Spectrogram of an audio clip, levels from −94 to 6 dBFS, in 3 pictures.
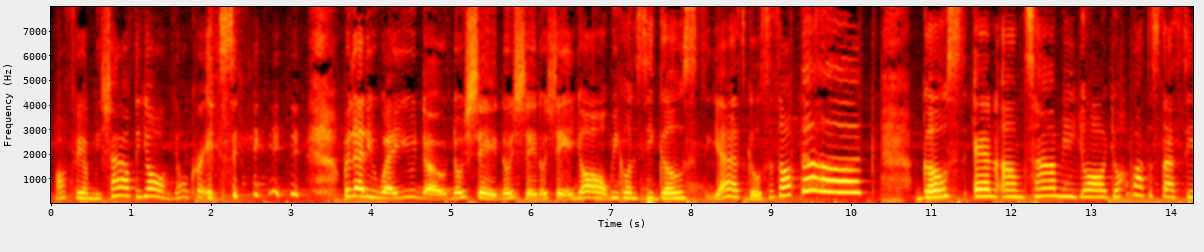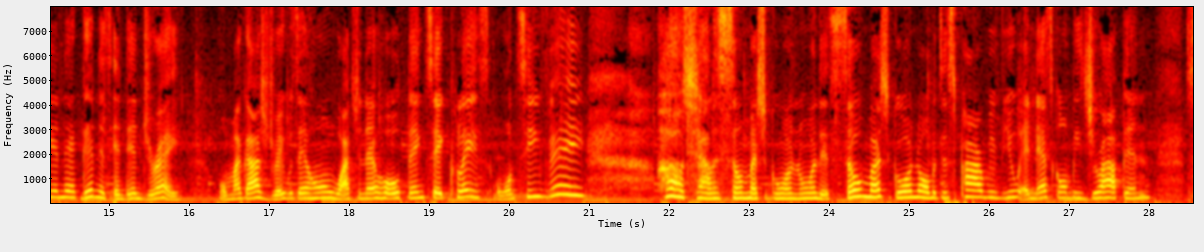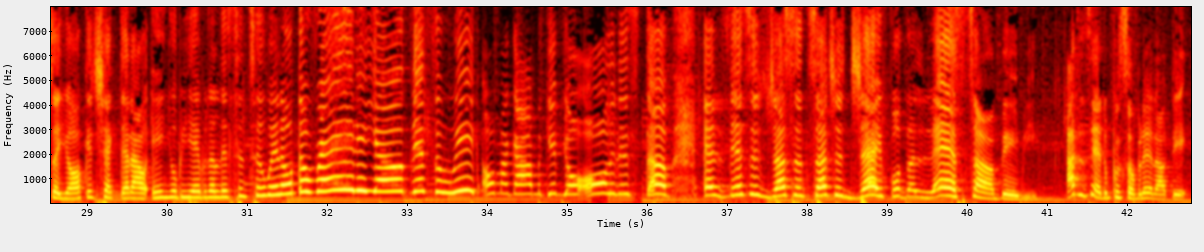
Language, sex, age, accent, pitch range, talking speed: English, female, 40-59, American, 215-335 Hz, 190 wpm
